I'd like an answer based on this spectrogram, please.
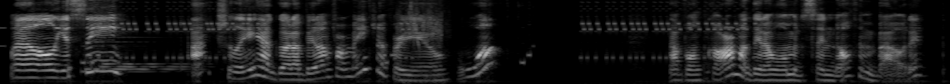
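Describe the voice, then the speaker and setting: A female-sounding voice puts on a drawling Southern US accent as part of a character act, raised and projected at a medium pitch. The pace is moderate, with long, frequent pauses. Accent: American Southern drawl. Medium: virtual streamer. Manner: folksy, drawling, chatty.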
